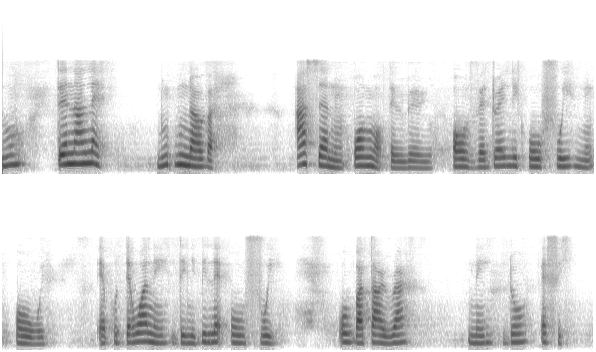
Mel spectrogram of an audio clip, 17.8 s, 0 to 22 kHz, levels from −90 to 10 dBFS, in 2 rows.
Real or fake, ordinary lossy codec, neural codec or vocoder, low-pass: fake; Opus, 64 kbps; codec, 16 kHz, 0.3 kbps, FocalCodec; 5.4 kHz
